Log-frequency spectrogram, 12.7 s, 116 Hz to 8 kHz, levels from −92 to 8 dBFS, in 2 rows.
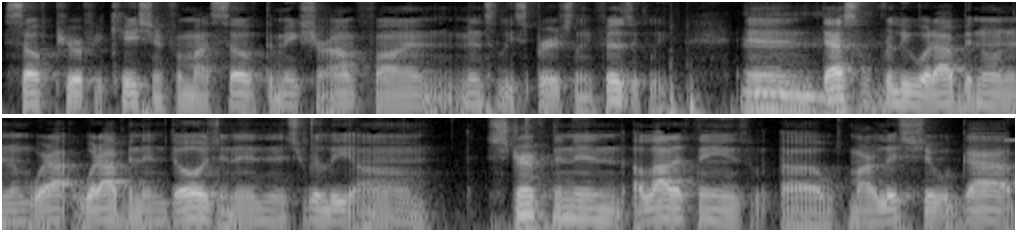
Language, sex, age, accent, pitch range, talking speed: English, male, 20-39, American, 80-95 Hz, 185 wpm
